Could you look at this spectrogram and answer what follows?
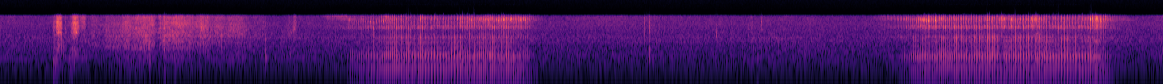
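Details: Two long, loud, rattling snores about five seconds apart with quiet breathing between, from a sleeping dog; snoring.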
